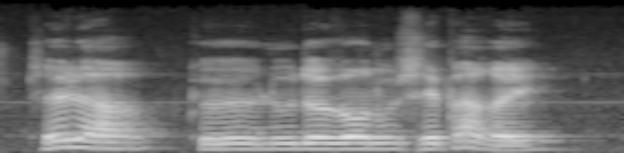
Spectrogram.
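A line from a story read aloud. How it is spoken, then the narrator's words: Sighing. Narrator (French): Et il ajouta, en poussant un soupir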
